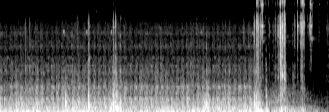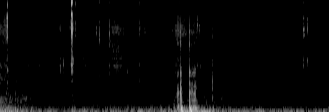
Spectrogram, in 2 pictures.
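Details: Warm engine after warm-up: cranks steadily for about six seconds with keys rattling but never catches, then goes quiet; a hot no-start.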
